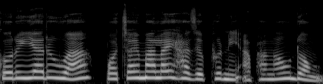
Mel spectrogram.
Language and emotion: Bodo, neutral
